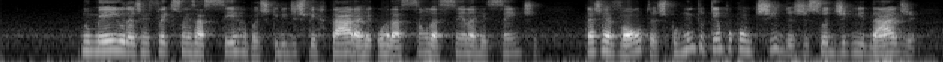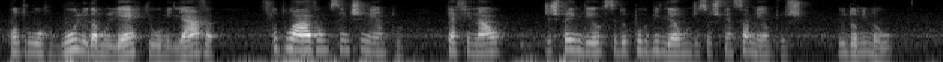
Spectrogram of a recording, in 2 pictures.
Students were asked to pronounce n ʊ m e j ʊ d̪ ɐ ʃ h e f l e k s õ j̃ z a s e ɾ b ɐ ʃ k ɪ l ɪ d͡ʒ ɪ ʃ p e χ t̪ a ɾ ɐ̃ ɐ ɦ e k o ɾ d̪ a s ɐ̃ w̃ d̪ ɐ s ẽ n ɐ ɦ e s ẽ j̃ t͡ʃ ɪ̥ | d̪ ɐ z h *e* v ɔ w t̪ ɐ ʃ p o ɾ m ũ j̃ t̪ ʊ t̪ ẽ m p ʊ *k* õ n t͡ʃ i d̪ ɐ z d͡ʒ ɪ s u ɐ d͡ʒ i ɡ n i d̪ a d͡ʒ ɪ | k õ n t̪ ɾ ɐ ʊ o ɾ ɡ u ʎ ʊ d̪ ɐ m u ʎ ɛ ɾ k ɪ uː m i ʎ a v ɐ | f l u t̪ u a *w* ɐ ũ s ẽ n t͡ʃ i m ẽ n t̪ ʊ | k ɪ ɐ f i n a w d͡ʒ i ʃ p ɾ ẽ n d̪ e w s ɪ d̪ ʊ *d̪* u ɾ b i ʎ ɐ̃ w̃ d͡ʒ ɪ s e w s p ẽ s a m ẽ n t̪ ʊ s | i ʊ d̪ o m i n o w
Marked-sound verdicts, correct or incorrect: correct, correct, incorrect: v, incorrect: t̪

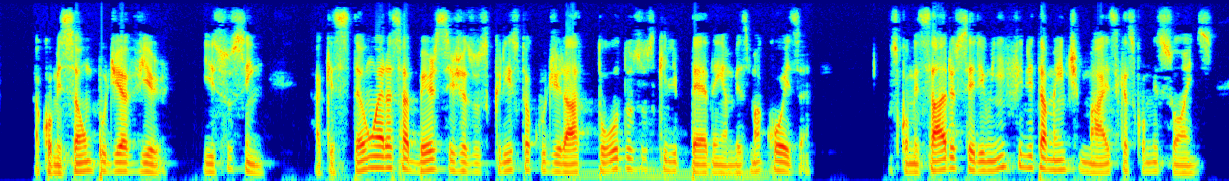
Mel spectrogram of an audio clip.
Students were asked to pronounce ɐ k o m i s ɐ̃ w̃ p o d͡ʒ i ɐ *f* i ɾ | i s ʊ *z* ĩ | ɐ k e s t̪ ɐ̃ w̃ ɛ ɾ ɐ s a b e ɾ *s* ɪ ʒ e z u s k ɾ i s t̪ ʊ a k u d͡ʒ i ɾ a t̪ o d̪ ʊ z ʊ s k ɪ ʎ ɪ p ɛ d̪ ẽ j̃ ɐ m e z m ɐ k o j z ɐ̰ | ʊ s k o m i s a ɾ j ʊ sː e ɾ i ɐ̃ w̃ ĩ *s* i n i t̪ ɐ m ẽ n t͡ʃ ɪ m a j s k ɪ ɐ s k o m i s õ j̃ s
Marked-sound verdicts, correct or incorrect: incorrect: v, incorrect: s, correct, incorrect: f

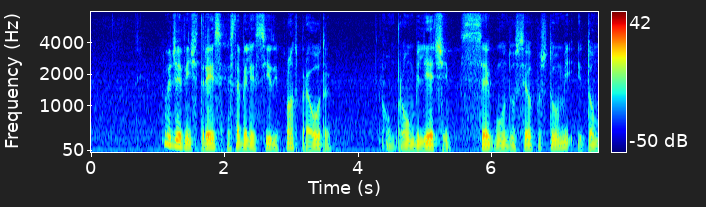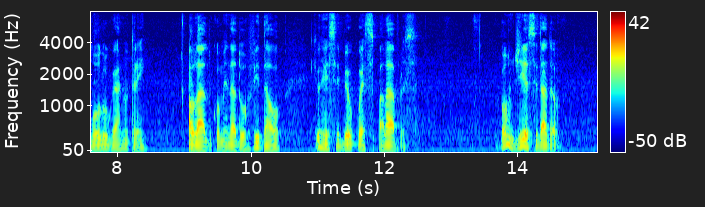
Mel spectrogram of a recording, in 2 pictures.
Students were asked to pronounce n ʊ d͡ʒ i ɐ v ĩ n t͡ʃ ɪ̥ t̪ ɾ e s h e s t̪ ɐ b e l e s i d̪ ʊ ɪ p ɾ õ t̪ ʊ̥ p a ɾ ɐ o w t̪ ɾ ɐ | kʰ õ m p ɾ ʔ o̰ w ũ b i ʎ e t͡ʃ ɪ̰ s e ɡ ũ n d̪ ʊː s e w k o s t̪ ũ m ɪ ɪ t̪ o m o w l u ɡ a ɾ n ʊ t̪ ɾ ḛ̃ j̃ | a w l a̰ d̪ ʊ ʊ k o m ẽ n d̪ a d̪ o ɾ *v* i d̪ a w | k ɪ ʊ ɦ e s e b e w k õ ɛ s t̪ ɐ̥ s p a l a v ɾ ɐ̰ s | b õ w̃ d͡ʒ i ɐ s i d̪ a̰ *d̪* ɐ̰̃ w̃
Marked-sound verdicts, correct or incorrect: correct, correct

